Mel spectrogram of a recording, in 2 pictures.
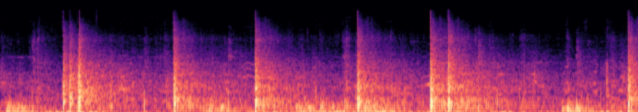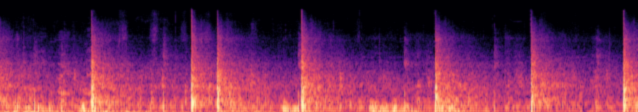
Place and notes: Fireworks from Queens Park, Chesterfield - Fireworks from Queens Park
Sounds of fireworks during the Garden of Light Event in Queens Park, Chesterfield (warning - Loud)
